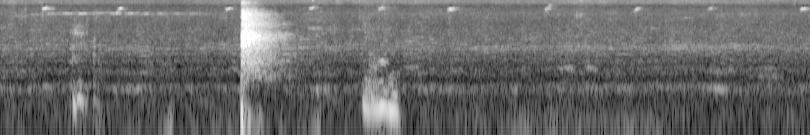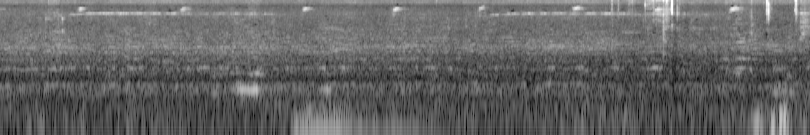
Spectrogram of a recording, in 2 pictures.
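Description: Honeybee swarm clustered on a tree branch, buzzing faintly and steadily. Faint high chirps repeat about twice a second over it. There is one brief loud noise about two and a half seconds in, and a dull thump just before four seconds.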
